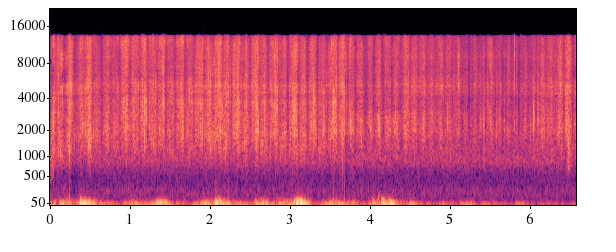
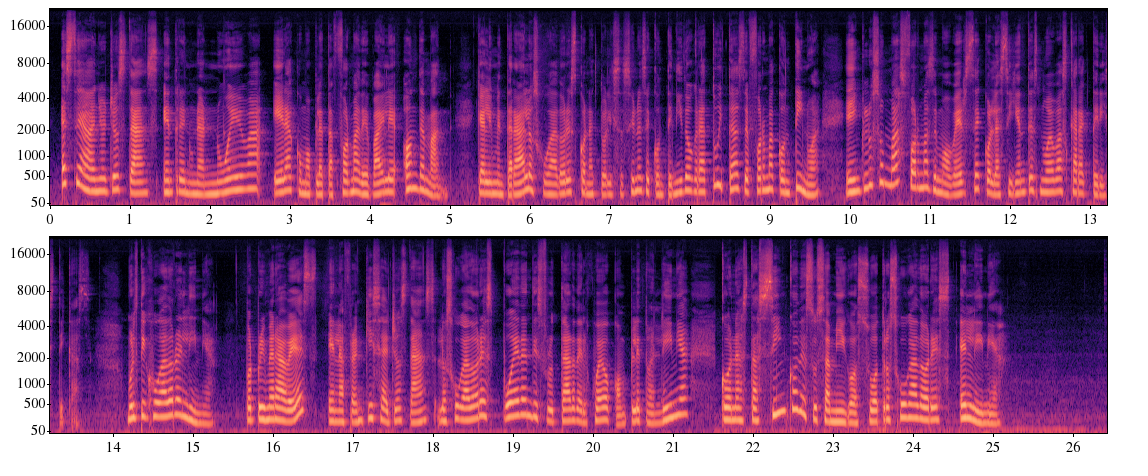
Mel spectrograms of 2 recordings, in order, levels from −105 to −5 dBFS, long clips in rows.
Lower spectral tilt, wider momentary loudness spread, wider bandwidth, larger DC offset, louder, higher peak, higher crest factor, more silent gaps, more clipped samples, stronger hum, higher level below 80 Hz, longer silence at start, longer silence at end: second, 1.5 dB/octave vs -5 dB/octave; about the same, 8 LU vs 8 LU; second, 14 kHz vs over 20 kHz; neither; first, -19 LUFS vs -28 LUFS; first, 0 dBFS vs -10 dBFS; about the same, 20 dB vs 18 dB; neither; neither; neither; first, -28 dBFS vs -54 dBFS; second, 0 s vs 0.15 s; about the same, 0 s vs 0.05 s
